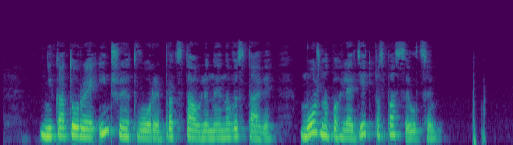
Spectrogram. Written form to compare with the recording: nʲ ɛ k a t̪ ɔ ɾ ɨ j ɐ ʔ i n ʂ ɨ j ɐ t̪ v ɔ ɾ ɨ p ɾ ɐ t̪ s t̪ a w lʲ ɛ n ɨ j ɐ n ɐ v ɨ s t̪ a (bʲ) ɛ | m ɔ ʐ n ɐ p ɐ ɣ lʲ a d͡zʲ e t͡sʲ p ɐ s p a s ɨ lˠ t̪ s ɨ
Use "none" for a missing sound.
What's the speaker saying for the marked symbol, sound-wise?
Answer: vʲ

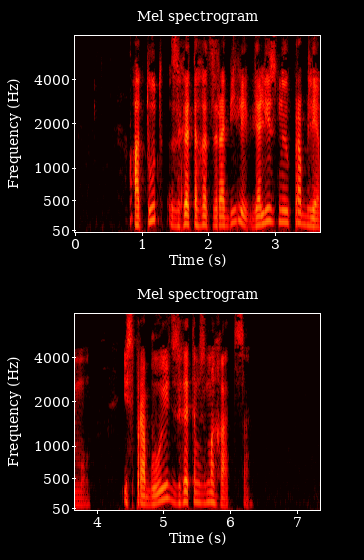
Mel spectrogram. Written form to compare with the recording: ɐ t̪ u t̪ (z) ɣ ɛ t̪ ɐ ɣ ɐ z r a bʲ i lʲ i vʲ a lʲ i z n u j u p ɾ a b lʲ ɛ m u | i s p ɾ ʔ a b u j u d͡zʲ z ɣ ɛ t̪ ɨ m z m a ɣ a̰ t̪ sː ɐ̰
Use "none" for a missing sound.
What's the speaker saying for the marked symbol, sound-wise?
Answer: z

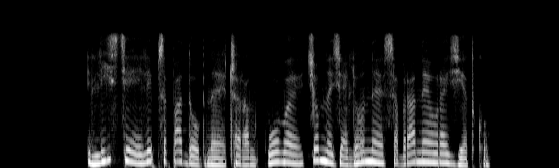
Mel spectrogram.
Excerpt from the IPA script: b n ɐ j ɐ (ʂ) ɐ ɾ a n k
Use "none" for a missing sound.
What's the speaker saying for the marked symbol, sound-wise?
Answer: t͡ʂ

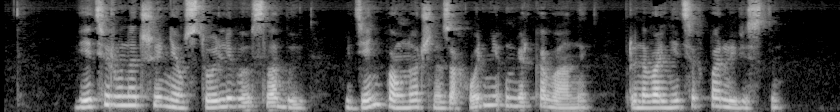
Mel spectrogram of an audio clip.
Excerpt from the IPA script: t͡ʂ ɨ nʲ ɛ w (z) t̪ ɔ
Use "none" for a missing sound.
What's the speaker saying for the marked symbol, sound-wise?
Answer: s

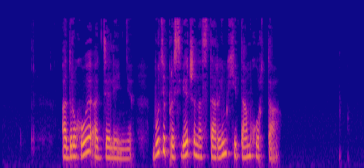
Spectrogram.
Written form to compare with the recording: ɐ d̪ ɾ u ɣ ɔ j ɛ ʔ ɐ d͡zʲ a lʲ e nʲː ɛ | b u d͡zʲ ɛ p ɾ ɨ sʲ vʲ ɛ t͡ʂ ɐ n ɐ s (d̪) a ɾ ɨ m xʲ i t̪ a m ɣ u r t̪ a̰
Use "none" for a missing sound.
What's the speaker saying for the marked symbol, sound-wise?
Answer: t̪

